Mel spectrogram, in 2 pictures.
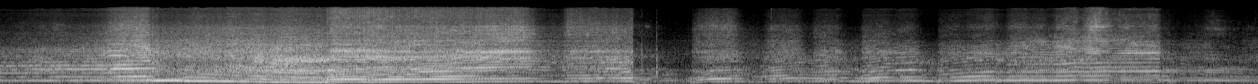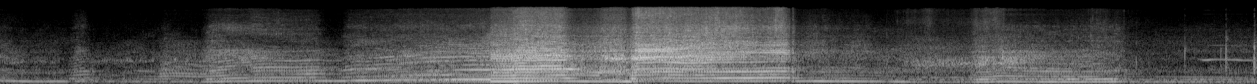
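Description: SEAT Cordoba SX rally car driven flat out, its engine revving up and dropping back again and again through gear changes and braking. It is loudest as it passes close about a second in and again about 17 seconds in.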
